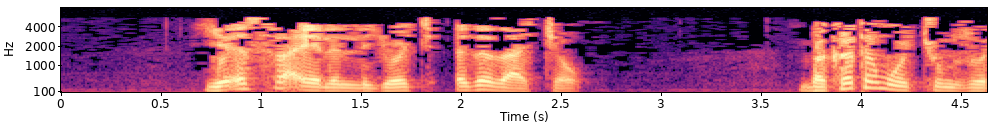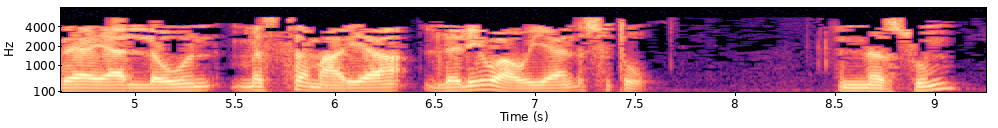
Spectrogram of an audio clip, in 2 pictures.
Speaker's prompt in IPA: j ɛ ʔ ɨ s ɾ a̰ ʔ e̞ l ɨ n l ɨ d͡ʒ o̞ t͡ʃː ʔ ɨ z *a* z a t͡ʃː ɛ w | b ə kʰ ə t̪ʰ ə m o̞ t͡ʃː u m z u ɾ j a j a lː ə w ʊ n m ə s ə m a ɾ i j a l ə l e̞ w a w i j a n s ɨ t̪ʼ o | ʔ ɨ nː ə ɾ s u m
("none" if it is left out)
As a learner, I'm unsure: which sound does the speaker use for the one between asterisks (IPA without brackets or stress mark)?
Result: ə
